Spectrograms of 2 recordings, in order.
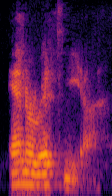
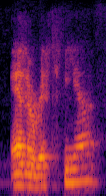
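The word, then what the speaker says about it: anarithmia: Anarrhythmia. Anarrhythmia. Okay, can I have the part of speech? This word is a noun. Okay, are there any alternate pronunciations? There's one. Anarrhythmia, also anarrhythmia.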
